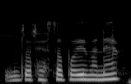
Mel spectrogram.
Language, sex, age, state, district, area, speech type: Assamese, female, 18-30, Assam, Dhemaji, rural, spontaneous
